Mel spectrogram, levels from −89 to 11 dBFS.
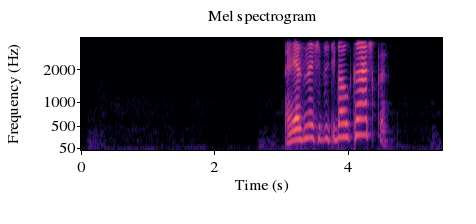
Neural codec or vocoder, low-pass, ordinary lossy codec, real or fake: codec, 16 kHz in and 24 kHz out, 1.1 kbps, FireRedTTS-2 codec; 3.6 kHz; Opus, 64 kbps; fake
